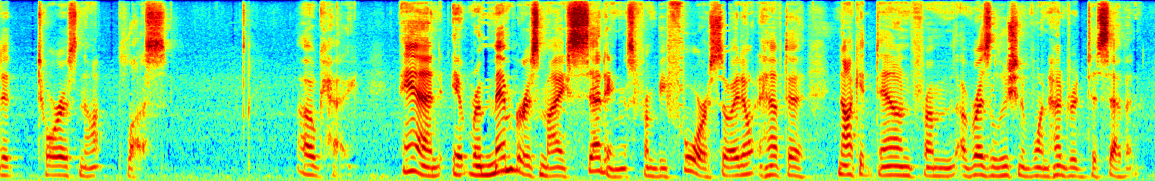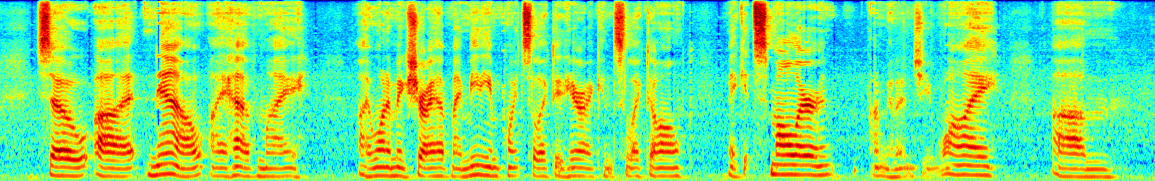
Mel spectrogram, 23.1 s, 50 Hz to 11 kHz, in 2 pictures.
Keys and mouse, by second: 3.5 shift+middle click, 4.7 middle click, 11.8-13.3 middle drag, 14.1-17.0 drag, 17.0 a, 17.5 s, 19.2 click, 20.1 g, 20.7 y, 21.9 click, 22.4-23.1 middle drag.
